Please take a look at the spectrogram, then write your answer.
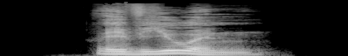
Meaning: to review (e.g. products, processes, etc.)
- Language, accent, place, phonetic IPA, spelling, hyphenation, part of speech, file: German, Germany, Berlin, [riˈvjuːən], reviewen, re‧vie‧wen, verb, De-reviewen.ogg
